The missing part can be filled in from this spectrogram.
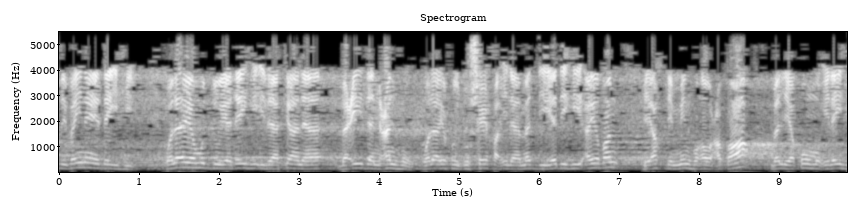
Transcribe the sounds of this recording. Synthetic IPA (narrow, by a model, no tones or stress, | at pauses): ðbajnajad̪ajɦɪ | walaːjamʊd̪ːʊjad̪ajɦɪʔɪðaːkaːna | baʕiːd̪anʕanɦʊwalaːjʊħwɪd͡ʒ̪ʊʃːajxaʔɪlaːmad̪ːɪjad̪ɪɦɪʔɑjðˤɑn | lɪʔaxd̪ɪmmɪnɦʊʔawʕɑt̪ˤɑːʔbaljɑquːmʔɪlaj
